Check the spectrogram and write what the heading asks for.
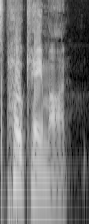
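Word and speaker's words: Pokémon: It's Pokemon. Please. There's no long E in Japanese. – Pokemon. – Just saying. It's Poke.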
